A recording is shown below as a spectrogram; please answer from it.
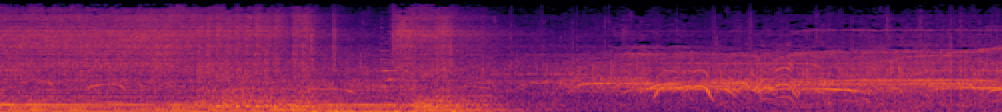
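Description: A live band plays the end of a boogie rhythm-and-blues number and stops about halfway through. The audience then cheers and whoops.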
